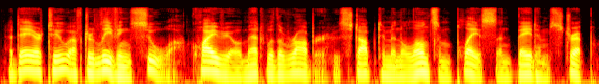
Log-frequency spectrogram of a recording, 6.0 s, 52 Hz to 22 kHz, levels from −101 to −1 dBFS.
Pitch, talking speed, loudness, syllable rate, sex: 105 Hz, 230 wpm, -20 LUFS, 5.8 syllables/s, male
